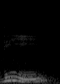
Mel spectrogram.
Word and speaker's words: the: like that house or this house before the pronounced vowel we say thee So This Is the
